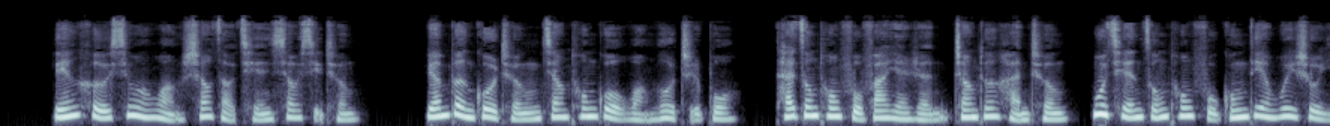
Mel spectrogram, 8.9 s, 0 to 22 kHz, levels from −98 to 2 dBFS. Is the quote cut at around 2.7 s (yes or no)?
yes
